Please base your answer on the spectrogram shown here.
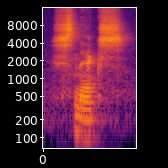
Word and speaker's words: Snecx: I assume the way to say Snecx is Snecx, because it's spelt S-N-E-C-X, so I guess it could be Snecx, but I think it's Snecx. That's the only way I've heard it said.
